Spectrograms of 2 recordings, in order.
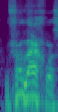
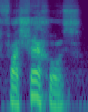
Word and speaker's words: Vallejos: Kevin Vallejos, Vallejos, right? Is that right? Yeah, and listen, last year in Contender, they said it right, and now they say it wrong. Now it's like Vallejos. No, it's Vallejos.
